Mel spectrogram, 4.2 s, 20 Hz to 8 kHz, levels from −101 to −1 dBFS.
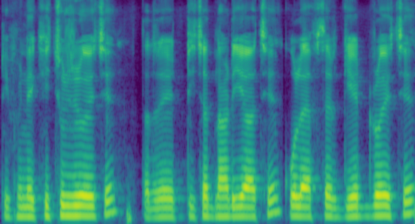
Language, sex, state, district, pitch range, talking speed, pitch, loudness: Bengali, male, West Bengal, Paschim Medinipur, 125-135 Hz, 160 wpm, 130 Hz, -16 LUFS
